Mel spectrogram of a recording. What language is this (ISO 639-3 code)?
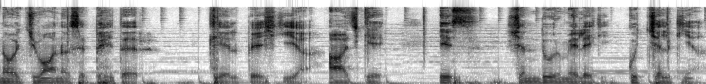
urd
